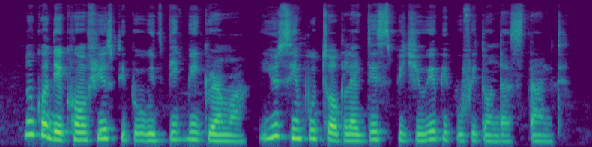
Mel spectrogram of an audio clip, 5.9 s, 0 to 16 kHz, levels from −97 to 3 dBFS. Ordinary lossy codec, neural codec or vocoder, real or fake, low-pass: none; vocoder, 44.1 kHz, 128 mel bands every 512 samples, BigVGAN v2; fake; 14.4 kHz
